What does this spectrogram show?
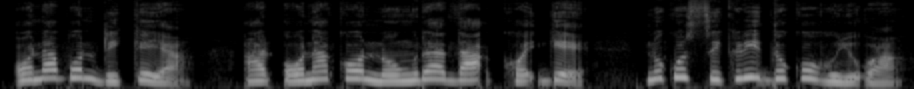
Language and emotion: Santali, neutral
